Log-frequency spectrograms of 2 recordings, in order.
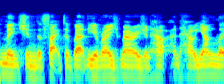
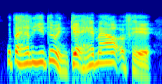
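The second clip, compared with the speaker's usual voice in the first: snapping, pitched much higher; mock angry snap; 10 semitones higher than usual. Retelling the scene, a mock angry higher snap at the guards. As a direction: play the officer scolding the guards. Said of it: "she turns around and says".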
